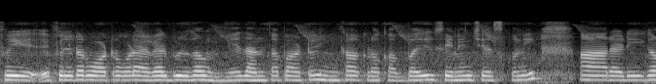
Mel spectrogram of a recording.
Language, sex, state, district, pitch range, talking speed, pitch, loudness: Telugu, female, Andhra Pradesh, Manyam, 195-205 Hz, 165 wpm, 200 Hz, -15 LUFS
